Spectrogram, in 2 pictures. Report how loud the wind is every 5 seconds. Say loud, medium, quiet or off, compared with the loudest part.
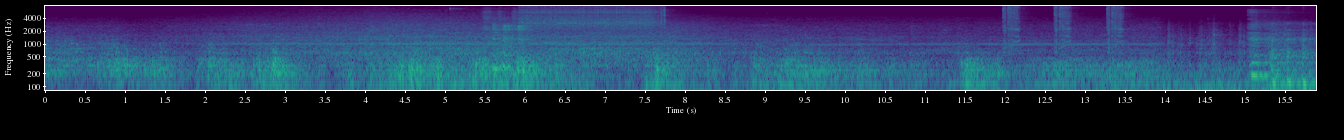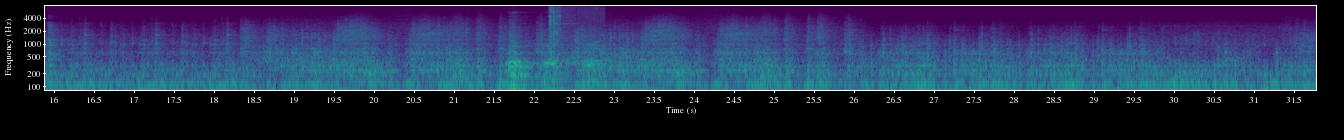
loud, loud, medium, medium, medium, medium, medium.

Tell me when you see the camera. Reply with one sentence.
You can hear the camera from 5.9 to 7.8 s, from 11.9 to 13.5 s and from 22.1 to 22.9 s.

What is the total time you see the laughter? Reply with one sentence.
You can hear the laughter for 3 seconds altogether.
